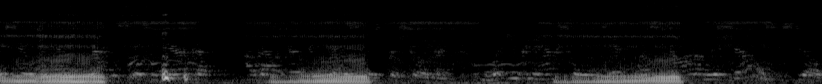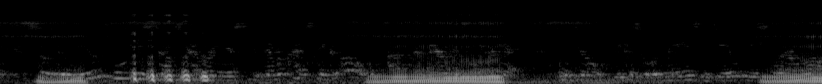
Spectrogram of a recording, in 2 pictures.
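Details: Loud, rumbling, voiced snores in long low-pitched bursts separated by quieter pauses, repeating throughout: snoring during sleep.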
